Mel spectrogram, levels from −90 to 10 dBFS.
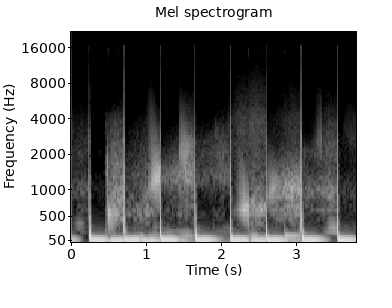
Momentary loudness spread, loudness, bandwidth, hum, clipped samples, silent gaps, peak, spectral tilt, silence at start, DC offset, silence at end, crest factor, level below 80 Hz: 2 LU; -13 LUFS; 3.5 kHz; none; under 0.1%; none; 0 dBFS; -9.5 dB/octave; 0 s; under 0.1%; 0 s; 8 dB; -10 dBFS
